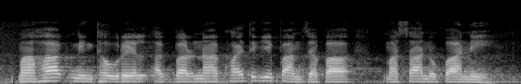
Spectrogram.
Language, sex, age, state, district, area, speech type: Manipuri, male, 45-60, Manipur, Churachandpur, rural, read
